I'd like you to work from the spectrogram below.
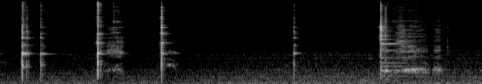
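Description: Dishes and cutlery clink sharply while fried potatoes are plated in a home kitchen, with a handful of separate bright ringing taps spaced unevenly, then a final louder clatter followed by a brief rattle.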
